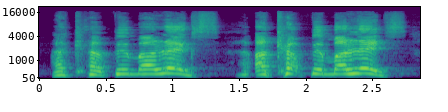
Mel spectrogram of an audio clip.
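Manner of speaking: high, hammed-up cry of panic; mock anguished cry. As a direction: wail it like a melodramatic hero. Xavier shot, retold cry.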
